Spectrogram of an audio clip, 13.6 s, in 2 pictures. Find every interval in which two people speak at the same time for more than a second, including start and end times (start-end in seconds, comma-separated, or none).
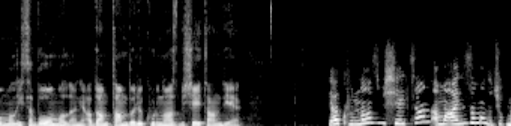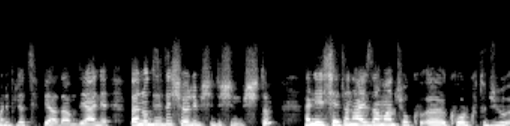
none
